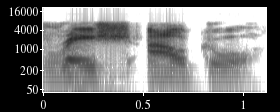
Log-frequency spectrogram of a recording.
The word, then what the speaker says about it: Ra's al Ghul: You're not gonna know from reading the comic how to pronounce it. That is true. But from the original creators, Denny O'Neil and Neil Adams, it is Ra's al Ghul.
